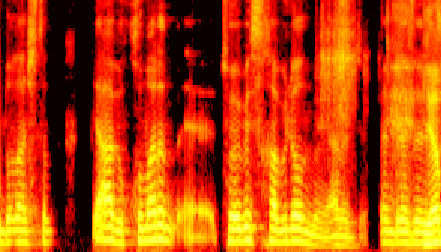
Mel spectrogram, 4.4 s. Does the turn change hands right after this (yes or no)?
yes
